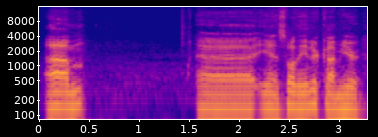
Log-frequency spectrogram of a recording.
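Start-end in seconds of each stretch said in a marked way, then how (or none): none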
